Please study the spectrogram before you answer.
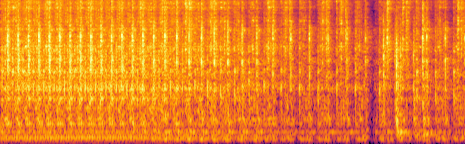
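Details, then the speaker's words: Machine running while sewing tote bag pieces. Rapid, fairly even clicking at about three per second, then it slows and stops. Speaker says it eventually gets stuck. "oh man i don't want to make that stop either"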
